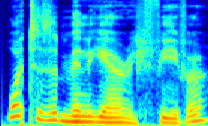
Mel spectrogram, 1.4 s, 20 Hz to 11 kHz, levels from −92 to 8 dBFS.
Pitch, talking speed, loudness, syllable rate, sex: 155 Hz, 215 wpm, -17 LUFS, 6.2 syllables/s, male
